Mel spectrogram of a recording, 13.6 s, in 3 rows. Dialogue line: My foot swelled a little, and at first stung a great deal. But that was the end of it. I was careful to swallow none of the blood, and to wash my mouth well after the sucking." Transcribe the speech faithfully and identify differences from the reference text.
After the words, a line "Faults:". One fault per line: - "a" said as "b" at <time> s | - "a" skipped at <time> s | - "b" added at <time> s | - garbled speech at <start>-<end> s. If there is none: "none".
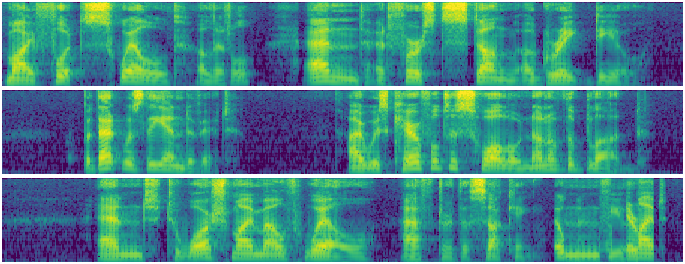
My foot swelled a little, and at first stung a great deal. But that was the end of it. I was careful to swallow none of the blood, and to wash my mouth well after the sucking." [garbled]
Faults:
- garbled speech at 12.8-13.5 s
